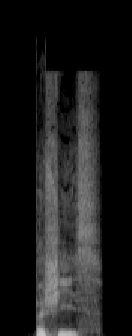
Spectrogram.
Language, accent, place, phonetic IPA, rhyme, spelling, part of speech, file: German, Germany, Berlin, [bəˈʃiːs], -iːs, beschieß, verb, De-beschieß.ogg
- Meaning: singular imperative of beschießen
